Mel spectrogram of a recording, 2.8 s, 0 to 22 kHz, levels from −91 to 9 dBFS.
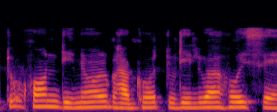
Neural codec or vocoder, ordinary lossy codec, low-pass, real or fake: codec, 16 kHz, 4 kbps, X-Codec, HuBERT features, trained on general audio; none; none; fake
